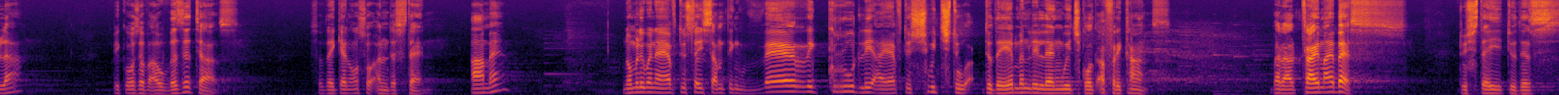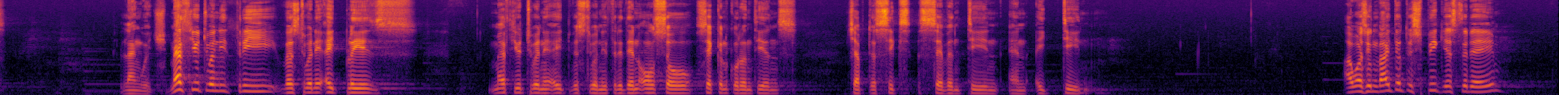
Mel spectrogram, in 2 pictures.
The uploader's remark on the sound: Preached at Zion sanctuary, Cape Town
